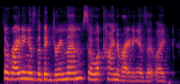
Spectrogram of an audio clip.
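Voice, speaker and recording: A woman co-hosts a podcast and asks informal, curious questions. Her voice sits a little high. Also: normal speed, a bit bright. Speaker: podcast co-host. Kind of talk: casual podcast interview.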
